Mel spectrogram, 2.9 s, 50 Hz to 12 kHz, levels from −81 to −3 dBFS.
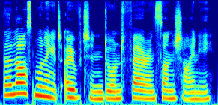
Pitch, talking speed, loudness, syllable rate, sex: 225 Hz, 185 wpm, -20 LUFS, 5.5 syllables/s, female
